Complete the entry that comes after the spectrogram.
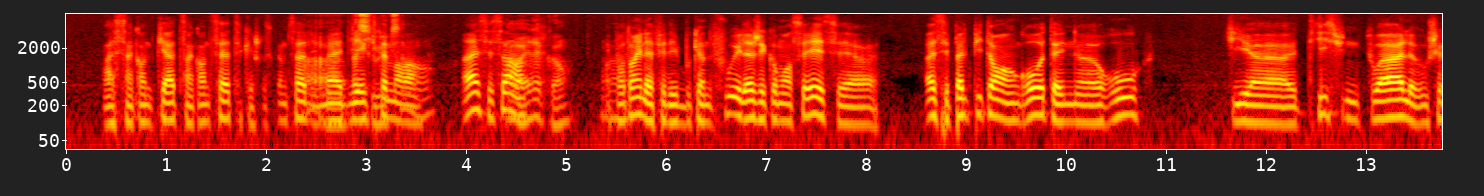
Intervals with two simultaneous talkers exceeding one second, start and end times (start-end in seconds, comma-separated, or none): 2.4-3.6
